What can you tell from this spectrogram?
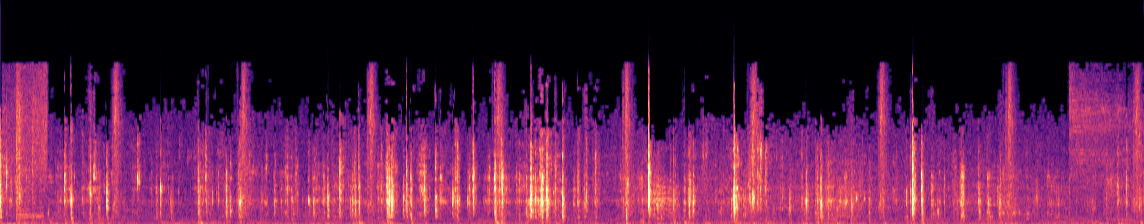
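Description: Irregular clicks and light knocks of parts being handled and fitted, over a steady low hum.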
